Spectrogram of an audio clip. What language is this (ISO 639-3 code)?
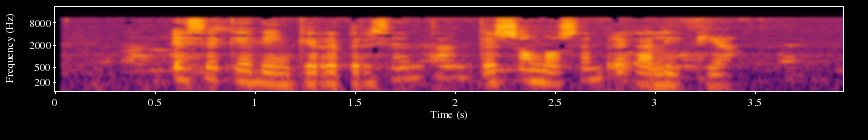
glg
